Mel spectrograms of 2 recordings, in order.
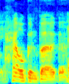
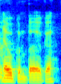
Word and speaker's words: Helgenberger: Well, the cast is Ben Kingsley, Michael Madsen, Alfred Molina, Forrest Whitaker, Marge Hexenberg, who is big from CSI, basically. – Helgenberger. – Helgenberger, thank you.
